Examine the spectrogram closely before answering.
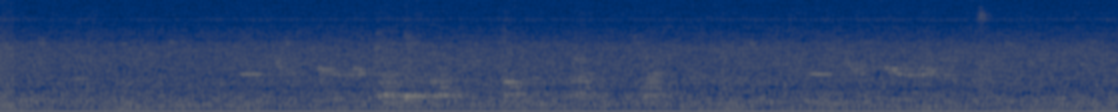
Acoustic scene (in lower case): park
